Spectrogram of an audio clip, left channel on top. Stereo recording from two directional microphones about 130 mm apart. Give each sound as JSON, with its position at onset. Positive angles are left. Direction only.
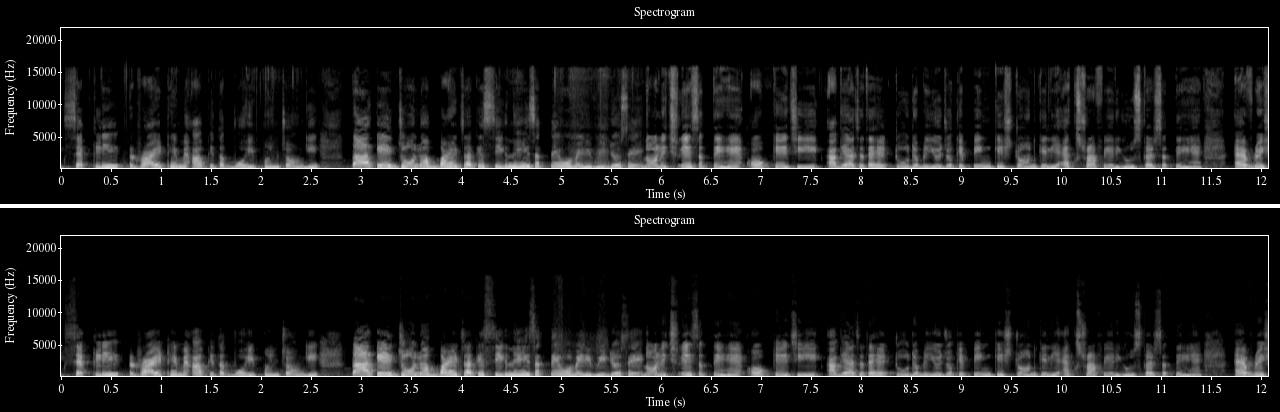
{"t": 0.1, "sound": "speech", "side_deg": 20}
